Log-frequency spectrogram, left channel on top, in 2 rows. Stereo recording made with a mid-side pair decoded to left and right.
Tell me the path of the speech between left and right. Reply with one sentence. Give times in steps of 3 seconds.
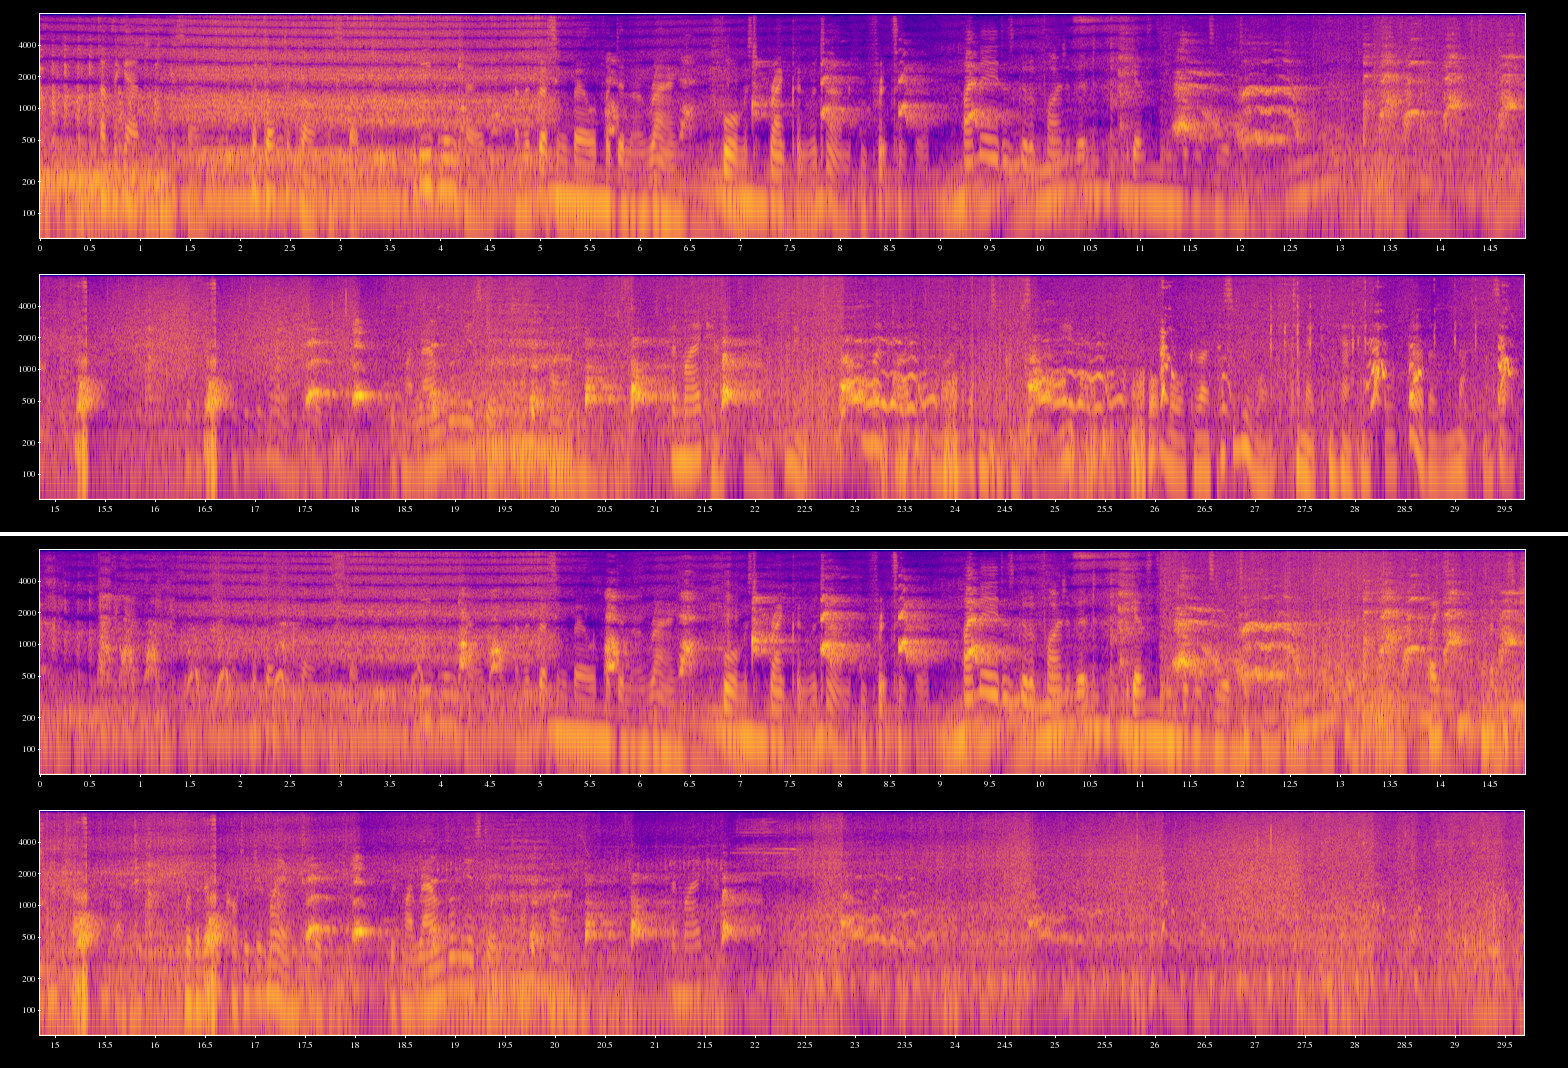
You can hear the speech on the left from 0 s, in the centre from 6 s, on the right from 9 s, in the centre from 18 s and on the left from 21 s.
